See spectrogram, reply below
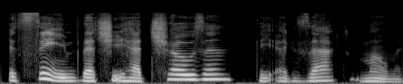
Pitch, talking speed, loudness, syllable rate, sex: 175 Hz, 135 wpm, -18 LUFS, 3.7 syllables/s, female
